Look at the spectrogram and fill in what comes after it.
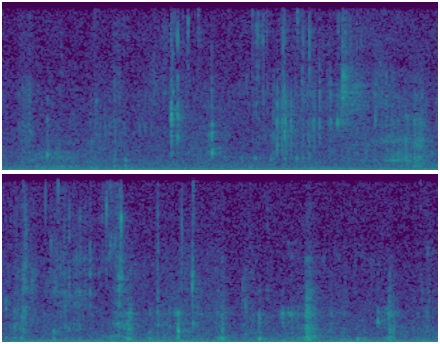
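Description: A person biting into and chewing a breaded fried chicken sandwich on a soft bun. The chewing is faint, with small irregular clicks.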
